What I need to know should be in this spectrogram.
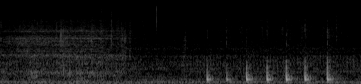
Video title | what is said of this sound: Percussion and Liver Span (a) | you notice that it was still tympanic That is because he does not have a splenic enlargement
